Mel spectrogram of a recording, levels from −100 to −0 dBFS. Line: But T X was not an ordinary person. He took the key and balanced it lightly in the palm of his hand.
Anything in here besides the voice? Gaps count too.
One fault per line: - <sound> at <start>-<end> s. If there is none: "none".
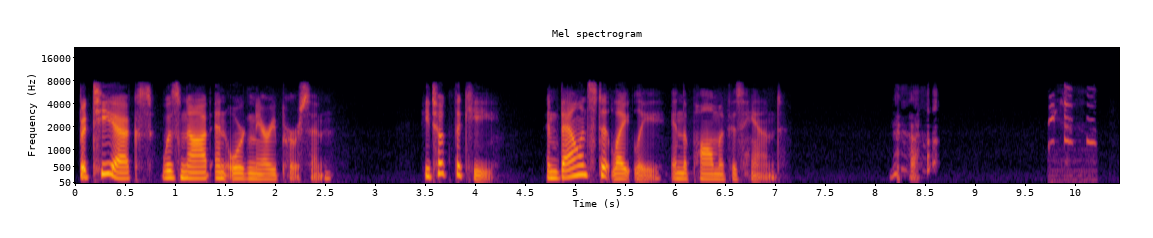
- laugh at 8.1-8.7 s
- squeak at 9.7-10.2 s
